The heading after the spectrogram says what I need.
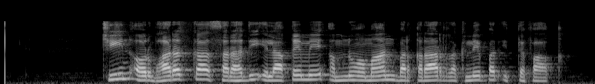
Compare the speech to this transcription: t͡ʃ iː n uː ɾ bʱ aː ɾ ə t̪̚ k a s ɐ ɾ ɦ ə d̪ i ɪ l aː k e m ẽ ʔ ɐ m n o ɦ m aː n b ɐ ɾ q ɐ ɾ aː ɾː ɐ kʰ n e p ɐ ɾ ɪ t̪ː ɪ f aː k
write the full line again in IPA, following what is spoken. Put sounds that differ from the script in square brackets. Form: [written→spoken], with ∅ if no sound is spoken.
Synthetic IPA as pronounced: t͡ʃ iː n [uː→ɔː] ɾ bʱ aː ɾ ə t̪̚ k a s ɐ ɾ ɦ ə d̪ i ɪ l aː [k→q] e m ẽ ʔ ɐ m n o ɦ m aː n b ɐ ɾ q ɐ ɾ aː ɾː ɐ kʰ n e p ɐ ɾ ɪ t̪ː ɪ f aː [k→q]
